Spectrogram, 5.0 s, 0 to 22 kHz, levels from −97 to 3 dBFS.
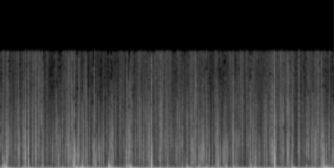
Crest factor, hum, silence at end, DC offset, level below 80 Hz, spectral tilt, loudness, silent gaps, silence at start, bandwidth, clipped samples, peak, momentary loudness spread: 26 dB; none; 0 s; 0.2%; -32 dBFS; -4 dB/octave; -33 LUFS; none; 0 s; 15.5 kHz; under 0.1%; -2 dBFS; 7 LU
